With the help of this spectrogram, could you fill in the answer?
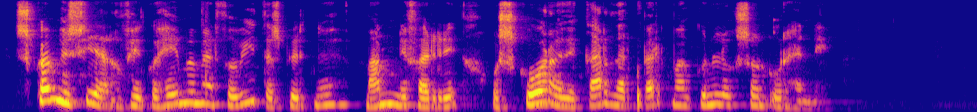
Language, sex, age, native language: Icelandic, female, 60-69, Icelandic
